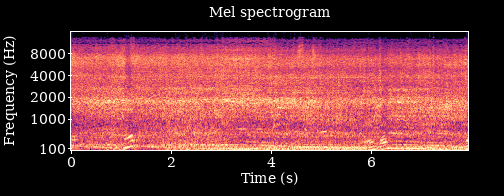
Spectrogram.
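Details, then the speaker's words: 1997 Ski-Doo Formula 500cc two-stroke snowmobile run indoors after sitting 5+ years, with carbs cleaned, new intake flanges and primed fuel; clutch still being freed. A busy, crackling buzz climbs cleanly with throttle and holds steady; running healthy. "Free up this clutch. The Dude, it sounds good though."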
